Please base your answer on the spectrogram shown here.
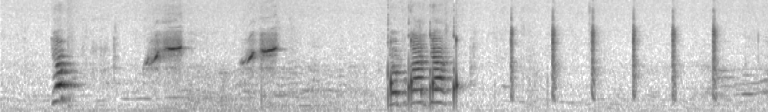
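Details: A talking ringneck parakeet gives a few harmonic, speech-like whistled phrases, then a buzzy burst, followed by a run of six or seven sharp clicks about half a second apart.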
